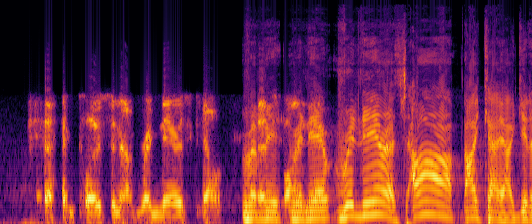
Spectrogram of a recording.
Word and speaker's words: Regnerus-Kell: I've been told several times that I don't pronounce it with enough phlegm in the middle.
